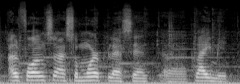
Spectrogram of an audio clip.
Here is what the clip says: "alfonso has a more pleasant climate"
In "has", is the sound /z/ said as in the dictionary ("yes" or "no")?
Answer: no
